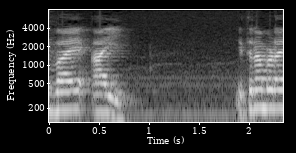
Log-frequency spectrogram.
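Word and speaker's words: 阿姨: से मिलकर बना है, लेकिन इसको प्रोनाउंस कैसे करना है, आई। ठीक है, ए वाई आई आई आई, जिस तरह इंग्लिश का वर्ड है आई।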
